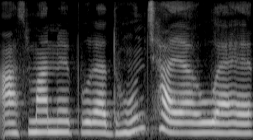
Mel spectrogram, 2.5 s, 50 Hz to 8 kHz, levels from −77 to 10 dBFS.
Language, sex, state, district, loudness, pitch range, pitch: Hindi, male, Jharkhand, Garhwa, -15 LUFS, 210-225 Hz, 215 Hz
